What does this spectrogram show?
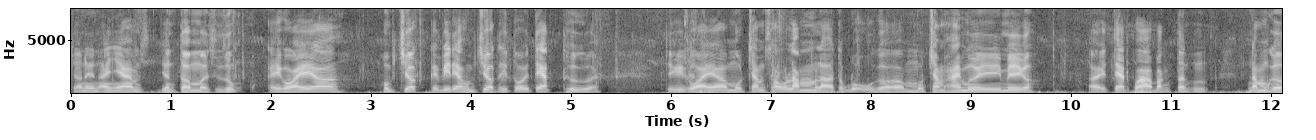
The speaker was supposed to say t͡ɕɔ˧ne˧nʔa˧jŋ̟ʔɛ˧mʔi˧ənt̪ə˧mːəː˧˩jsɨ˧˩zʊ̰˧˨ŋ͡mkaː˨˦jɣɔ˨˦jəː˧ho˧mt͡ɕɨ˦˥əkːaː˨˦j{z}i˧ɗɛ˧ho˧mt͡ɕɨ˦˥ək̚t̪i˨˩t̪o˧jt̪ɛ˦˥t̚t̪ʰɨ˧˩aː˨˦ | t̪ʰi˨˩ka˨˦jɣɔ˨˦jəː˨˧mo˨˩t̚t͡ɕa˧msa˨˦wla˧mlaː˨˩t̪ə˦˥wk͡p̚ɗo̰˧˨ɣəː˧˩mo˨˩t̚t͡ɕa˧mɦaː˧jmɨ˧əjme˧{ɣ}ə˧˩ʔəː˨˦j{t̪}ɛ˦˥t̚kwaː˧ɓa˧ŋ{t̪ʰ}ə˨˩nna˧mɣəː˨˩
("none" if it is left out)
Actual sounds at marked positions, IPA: v, ɣ, t̪, t̪

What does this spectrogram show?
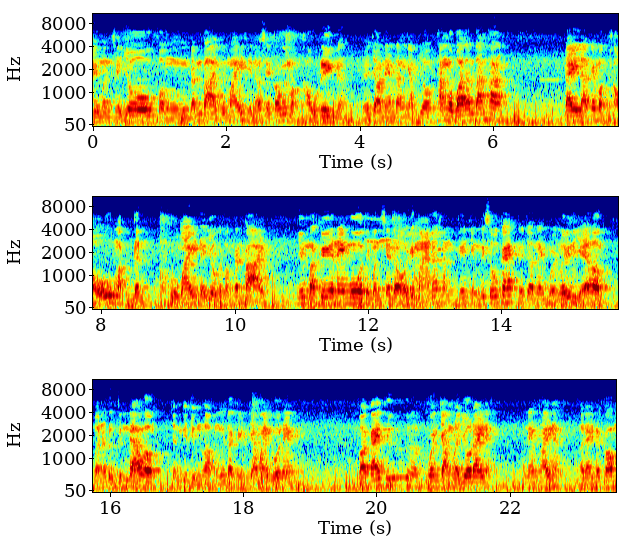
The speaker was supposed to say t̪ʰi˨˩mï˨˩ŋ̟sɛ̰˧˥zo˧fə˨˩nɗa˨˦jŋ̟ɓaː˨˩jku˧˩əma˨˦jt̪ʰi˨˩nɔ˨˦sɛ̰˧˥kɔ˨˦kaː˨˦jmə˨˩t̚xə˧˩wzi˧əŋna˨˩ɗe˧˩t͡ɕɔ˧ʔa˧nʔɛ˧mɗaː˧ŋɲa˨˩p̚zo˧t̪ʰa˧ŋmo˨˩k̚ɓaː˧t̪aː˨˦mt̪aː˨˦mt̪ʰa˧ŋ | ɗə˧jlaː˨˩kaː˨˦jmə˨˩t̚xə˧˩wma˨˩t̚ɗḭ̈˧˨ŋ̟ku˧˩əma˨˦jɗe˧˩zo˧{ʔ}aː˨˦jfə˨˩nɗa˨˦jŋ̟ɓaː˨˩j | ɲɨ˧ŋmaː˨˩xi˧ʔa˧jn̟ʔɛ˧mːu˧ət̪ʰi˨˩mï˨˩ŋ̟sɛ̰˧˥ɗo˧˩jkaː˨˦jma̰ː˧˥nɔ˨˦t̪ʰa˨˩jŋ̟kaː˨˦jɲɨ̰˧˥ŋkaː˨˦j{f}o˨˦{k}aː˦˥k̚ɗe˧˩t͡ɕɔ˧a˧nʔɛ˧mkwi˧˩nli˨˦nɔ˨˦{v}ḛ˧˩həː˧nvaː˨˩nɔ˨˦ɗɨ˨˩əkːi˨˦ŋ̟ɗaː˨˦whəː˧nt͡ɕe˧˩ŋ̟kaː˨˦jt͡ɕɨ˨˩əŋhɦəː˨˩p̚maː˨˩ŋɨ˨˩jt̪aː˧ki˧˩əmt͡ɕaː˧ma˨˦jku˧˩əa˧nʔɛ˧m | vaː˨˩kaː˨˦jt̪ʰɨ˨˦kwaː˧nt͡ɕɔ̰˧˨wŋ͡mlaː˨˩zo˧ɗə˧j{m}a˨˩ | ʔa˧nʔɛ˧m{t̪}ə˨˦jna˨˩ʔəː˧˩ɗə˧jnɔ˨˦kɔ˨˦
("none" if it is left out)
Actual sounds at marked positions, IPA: k, s, x, z, n, t̪ʰ

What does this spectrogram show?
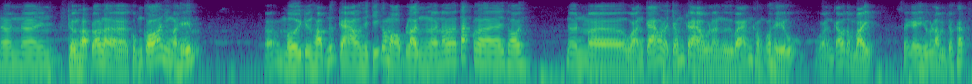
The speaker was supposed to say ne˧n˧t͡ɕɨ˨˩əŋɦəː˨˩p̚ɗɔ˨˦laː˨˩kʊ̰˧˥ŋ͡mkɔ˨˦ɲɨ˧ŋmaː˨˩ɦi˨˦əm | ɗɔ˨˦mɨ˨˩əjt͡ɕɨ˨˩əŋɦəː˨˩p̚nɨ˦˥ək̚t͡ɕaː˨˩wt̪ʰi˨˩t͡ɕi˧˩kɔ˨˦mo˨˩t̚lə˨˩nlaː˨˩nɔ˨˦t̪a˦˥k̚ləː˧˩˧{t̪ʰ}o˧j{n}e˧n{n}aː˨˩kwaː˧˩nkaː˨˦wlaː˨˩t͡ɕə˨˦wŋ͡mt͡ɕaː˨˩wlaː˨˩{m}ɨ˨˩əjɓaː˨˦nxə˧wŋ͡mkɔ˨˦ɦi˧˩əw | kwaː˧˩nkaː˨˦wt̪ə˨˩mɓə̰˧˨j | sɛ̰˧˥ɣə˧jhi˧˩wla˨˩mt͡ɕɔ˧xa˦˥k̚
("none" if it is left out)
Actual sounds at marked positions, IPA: t̪ʰ, n, m, ŋ

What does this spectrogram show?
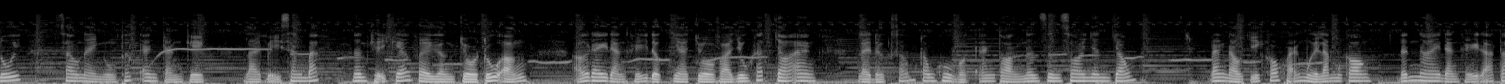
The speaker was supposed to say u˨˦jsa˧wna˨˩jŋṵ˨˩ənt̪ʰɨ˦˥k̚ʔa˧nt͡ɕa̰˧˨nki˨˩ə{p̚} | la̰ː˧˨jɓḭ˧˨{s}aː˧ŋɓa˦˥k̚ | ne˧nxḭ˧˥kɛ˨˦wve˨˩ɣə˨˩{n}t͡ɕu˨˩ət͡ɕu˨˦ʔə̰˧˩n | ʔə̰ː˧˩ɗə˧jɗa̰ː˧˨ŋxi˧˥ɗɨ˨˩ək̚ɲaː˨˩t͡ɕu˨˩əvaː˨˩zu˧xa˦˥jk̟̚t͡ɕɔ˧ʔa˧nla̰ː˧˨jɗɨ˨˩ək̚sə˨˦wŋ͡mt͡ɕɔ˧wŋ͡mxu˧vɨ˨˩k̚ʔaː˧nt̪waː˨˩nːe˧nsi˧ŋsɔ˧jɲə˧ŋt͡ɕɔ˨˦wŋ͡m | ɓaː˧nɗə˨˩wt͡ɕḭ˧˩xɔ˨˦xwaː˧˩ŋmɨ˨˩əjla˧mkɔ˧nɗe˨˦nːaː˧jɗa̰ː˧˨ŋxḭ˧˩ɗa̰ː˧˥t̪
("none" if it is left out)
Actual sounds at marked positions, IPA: t̚, s, n

